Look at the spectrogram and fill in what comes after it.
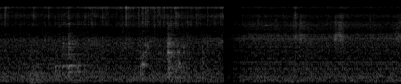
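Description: Faint, steady sizzle of litti frying in a little oil in a nonstick appe pan, with light handling as the pieces are turned over. The sizzle drops out suddenly for a moment about two seconds in.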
